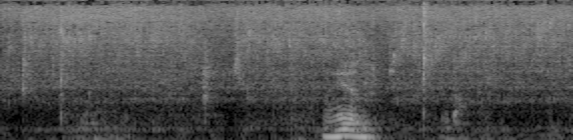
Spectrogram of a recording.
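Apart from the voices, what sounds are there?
tap water running to soak a shaving brush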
